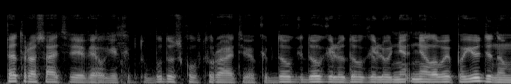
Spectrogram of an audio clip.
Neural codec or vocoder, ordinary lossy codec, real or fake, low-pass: vocoder, 24 kHz, 100 mel bands, Vocos; MP3, 96 kbps; fake; 10.8 kHz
